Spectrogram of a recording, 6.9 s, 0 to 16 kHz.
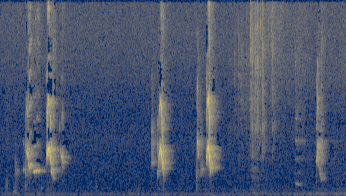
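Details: Pair of caged pet budgerigars indoors in November 2024 chirp in short buzzy bursts about once a second, spaced by quiet gaps, over a faint steady hum.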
